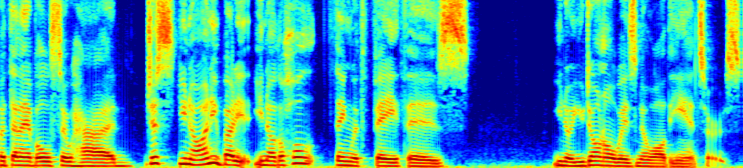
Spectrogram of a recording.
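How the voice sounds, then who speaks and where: A very clean recording with a silent background captures a woman with an American accent, a medium pitch and a dark, mellow tone, speaking at a moderate pace with lively intonation and very even loudness. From Texas, Plano. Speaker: incoming college student. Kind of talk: podcast interview.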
